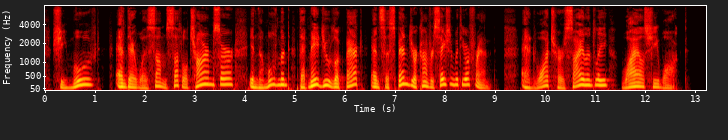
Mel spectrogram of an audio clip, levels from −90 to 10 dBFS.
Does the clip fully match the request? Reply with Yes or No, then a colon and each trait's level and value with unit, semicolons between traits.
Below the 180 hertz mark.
Yes: medium, 140 Hz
